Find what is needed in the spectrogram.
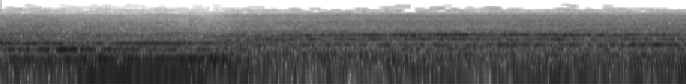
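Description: A song playing: sung vocals over instrumental accompaniment, with long held notes.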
